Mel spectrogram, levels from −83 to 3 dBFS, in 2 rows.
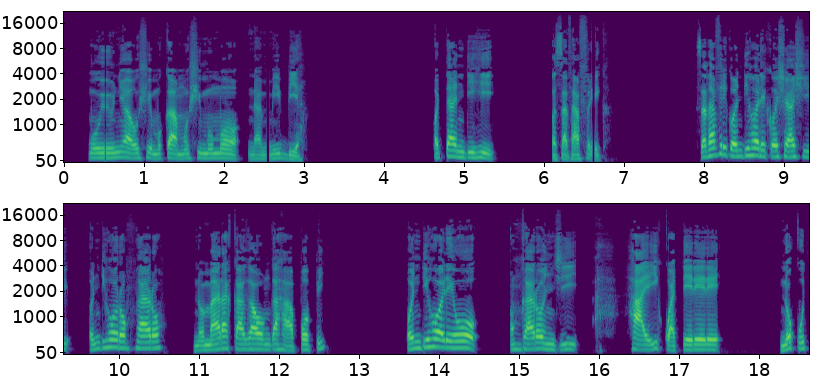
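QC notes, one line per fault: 0.50 to 7.63 s, gap between stream segments: hard-edged silent holes at 0.50, 1.52, 2.52, 3.56, 4.57, 5.58, 6.59 and 7.63 s, lasting 4 to 42 ms, about once per second. Timestamps of consecutive one-second segments fail to meet, so the player pads each join with silence. Nothing is cut from the speech.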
